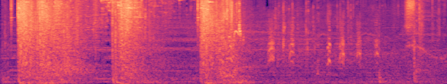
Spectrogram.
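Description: Rapid bursts of gunfire from the Batman Arkham Origins video game, with several loud volleys in the first few seconds and then lighter, scattered shots and clatter.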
